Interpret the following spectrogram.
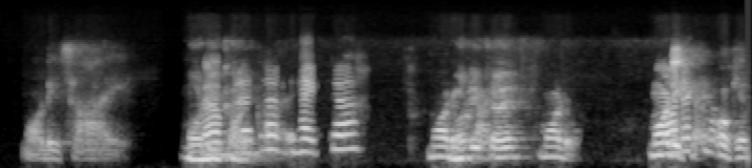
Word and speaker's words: Mordecai: Mordecai.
